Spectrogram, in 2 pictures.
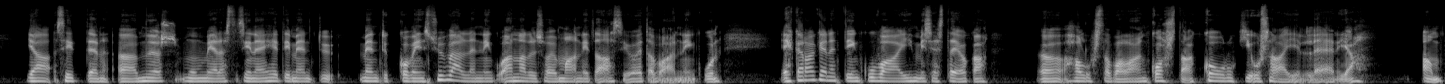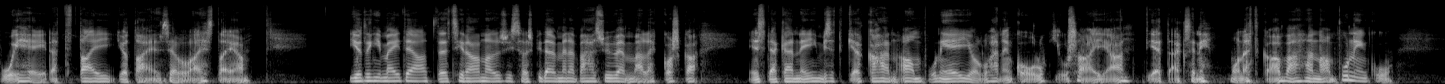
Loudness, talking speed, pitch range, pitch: -21 LUFS, 140 wpm, 135-150 Hz, 140 Hz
